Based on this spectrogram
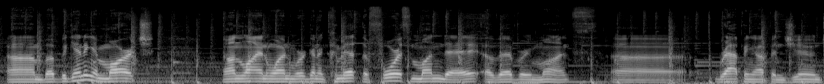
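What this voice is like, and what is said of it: Sick, under-the-weather voice. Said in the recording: “excuse my voice here. I'm under the weather. Everybody at my house is sick.”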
